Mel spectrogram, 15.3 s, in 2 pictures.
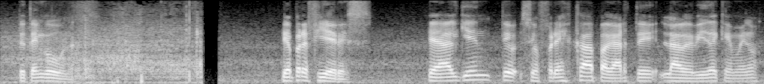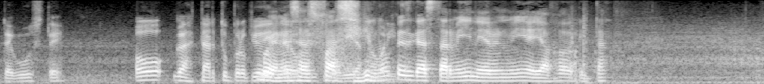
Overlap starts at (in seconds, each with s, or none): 10.2 s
